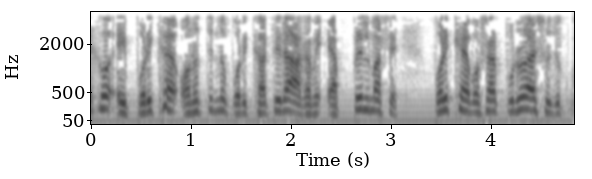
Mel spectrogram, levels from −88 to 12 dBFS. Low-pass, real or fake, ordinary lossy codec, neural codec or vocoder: 3.6 kHz; real; none; none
